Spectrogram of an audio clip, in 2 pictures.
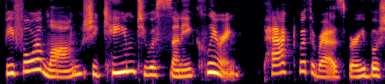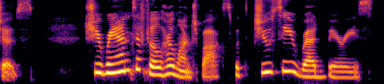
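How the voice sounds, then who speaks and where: A woman narrating a children's story aloud in a dramatic, expressive read-aloud style. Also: fairly high pitch, slow pace. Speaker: storybook reader.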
